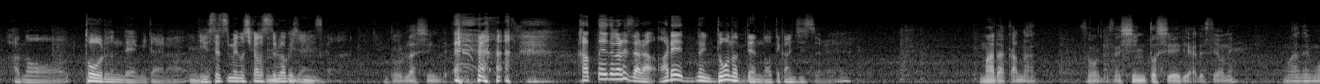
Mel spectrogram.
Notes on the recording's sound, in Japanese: 野外収録。都内の代々木公園で収録。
